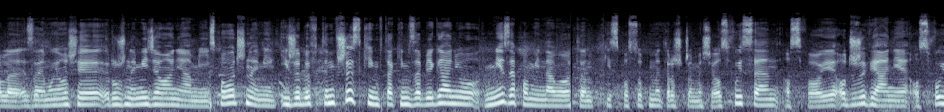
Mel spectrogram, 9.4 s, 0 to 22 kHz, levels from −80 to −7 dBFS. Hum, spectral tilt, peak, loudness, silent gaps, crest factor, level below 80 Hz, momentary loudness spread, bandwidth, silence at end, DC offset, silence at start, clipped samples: none; -4.5 dB/octave; -2 dBFS; -17 LUFS; none; 14 dB; -52 dBFS; 6 LU; 13.5 kHz; 0 s; under 0.1%; 0 s; under 0.1%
